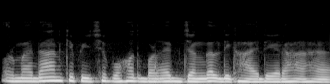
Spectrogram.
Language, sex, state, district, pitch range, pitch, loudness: Hindi, male, Jharkhand, Ranchi, 130-145 Hz, 140 Hz, -11 LUFS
